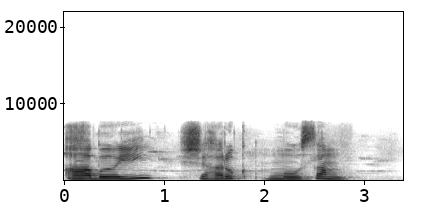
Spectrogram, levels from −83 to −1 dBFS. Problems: constant background noise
